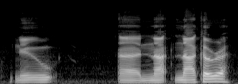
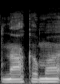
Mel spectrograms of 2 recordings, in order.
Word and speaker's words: Nakama: New Nakara, right? Is that how you pronounce it? It's Nakama and no.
